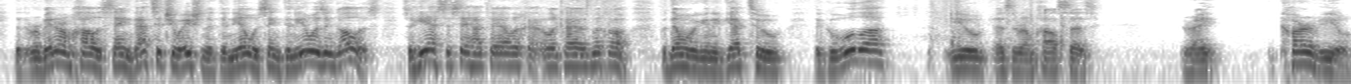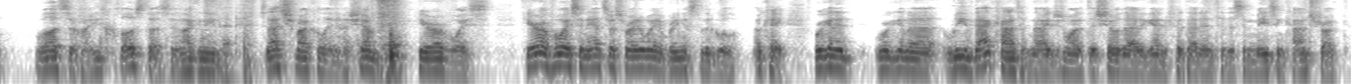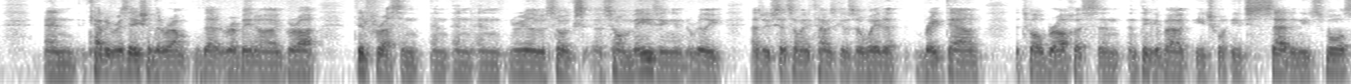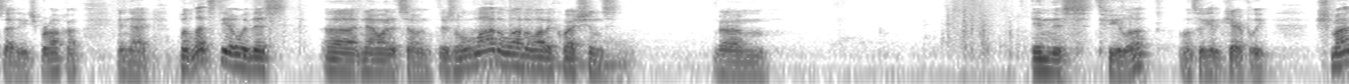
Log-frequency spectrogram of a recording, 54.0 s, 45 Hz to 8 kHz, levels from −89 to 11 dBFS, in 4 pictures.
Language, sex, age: English, male, 40-59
